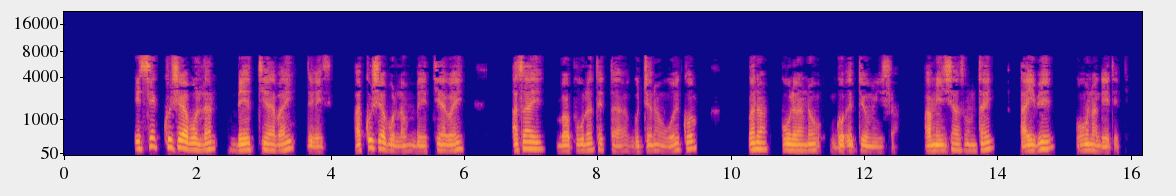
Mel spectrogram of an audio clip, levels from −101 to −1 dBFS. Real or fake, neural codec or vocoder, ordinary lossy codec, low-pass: fake; codec, 16 kHz in and 24 kHz out, 1.1 kbps, FireRedTTS-2 codec; MP3, 32 kbps; 7.2 kHz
